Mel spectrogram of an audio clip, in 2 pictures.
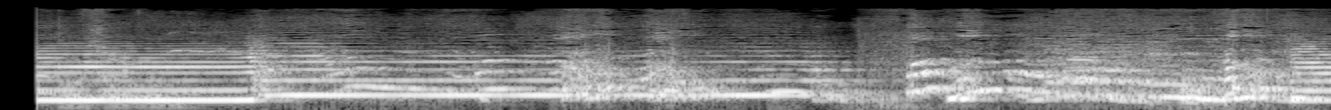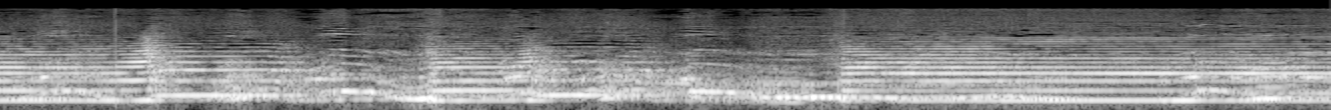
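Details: Twin Airedale Terriers howl in wavering, rising and falling tones along with a loud, steady horn being sounded.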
